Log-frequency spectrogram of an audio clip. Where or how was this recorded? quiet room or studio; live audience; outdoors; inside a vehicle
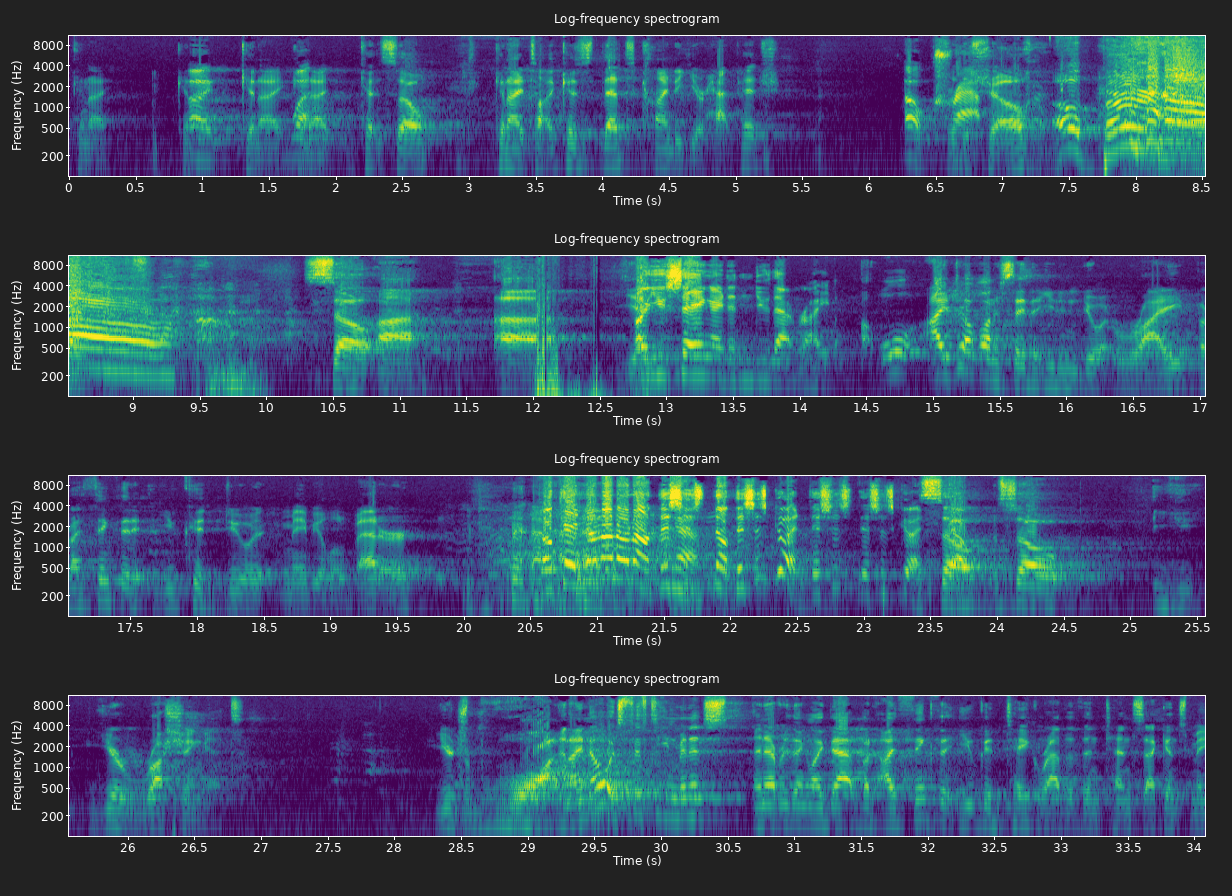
live audience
